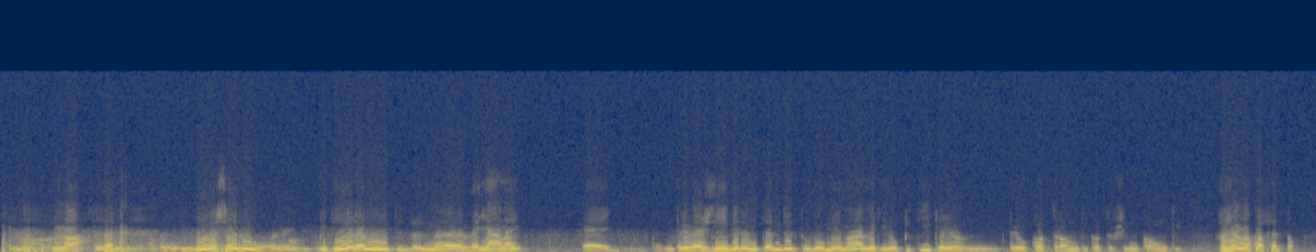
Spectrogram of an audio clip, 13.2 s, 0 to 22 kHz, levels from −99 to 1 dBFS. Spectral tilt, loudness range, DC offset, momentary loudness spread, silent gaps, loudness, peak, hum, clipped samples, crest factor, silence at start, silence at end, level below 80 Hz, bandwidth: -10 dB/octave; 5 LU; under 0.1%; 12 LU; none; -21 LUFS; -8 dBFS; none; under 0.1%; 12 dB; 0 s; 0.2 s; -48 dBFS; 6.6 kHz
